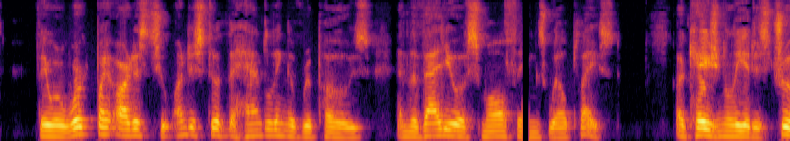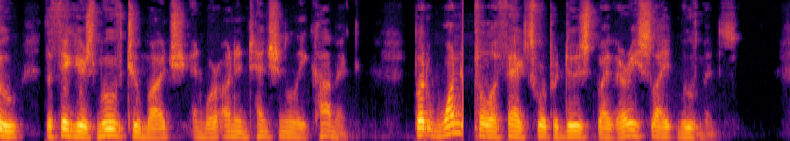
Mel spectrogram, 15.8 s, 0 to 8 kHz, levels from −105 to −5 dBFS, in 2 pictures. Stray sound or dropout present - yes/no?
yes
